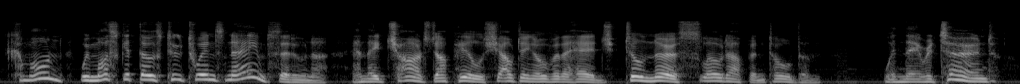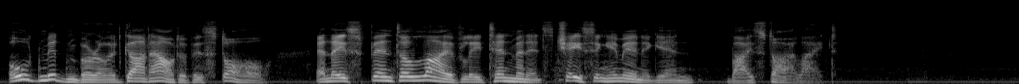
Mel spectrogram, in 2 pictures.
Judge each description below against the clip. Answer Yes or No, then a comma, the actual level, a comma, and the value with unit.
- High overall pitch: No, low, 135 Hz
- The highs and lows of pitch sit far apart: Yes, wide, 8.1 semitones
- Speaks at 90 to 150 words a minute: Yes, average, 145 wpm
